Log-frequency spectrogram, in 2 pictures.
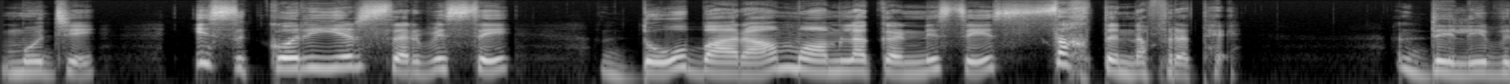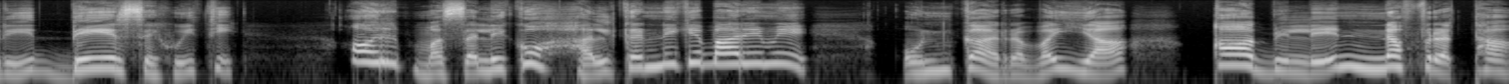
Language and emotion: Urdu, disgusted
